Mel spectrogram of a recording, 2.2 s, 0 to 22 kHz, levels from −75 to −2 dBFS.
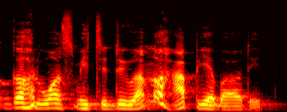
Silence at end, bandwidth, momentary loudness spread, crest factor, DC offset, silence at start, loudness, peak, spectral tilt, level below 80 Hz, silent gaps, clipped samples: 0.2 s; 15 kHz; 7 LU; 18 dB; under 0.1%; 0 s; -22 LUFS; -4 dBFS; -6 dB/octave; -76 dBFS; none; under 0.1%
